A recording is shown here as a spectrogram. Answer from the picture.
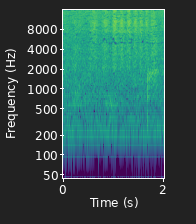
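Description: Faint scratching of a blue felt-tip pen rubbing on paper as a small printed circle is coloured in.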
